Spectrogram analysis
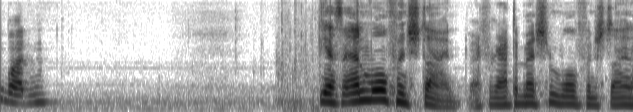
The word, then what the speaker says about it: Wolfenstein: somewhere which pronounces is Wolfenstein correctly how do people say it oh probably Steen no I think you say Wolfenstein yeah and a lot of people say wolfen Stein that's the right way but you say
